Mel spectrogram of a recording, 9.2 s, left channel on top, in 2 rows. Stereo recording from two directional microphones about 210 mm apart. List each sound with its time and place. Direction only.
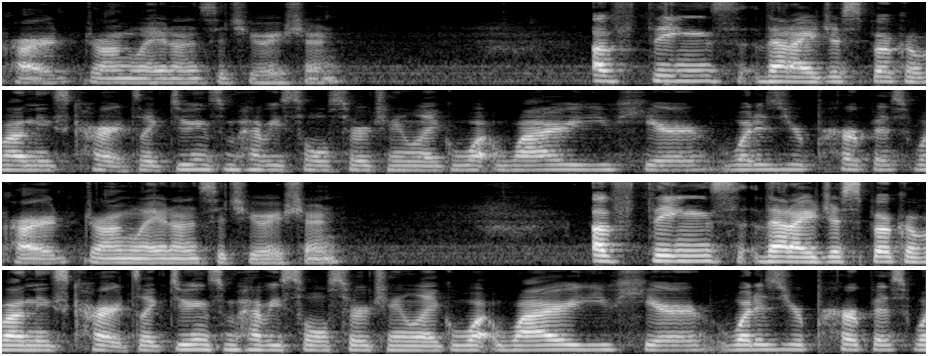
0.0 s a woman's voice: 50° right (ahead or behind)
2.9 s a woman's voice: 50° right (ahead or behind)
